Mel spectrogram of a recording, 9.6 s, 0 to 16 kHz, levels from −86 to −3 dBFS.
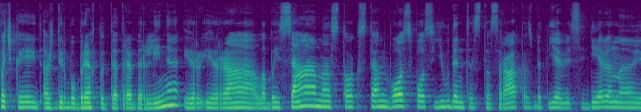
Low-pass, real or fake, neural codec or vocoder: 14.4 kHz; real; none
